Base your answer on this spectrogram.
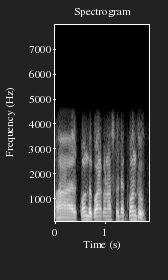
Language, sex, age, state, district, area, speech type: Odia, male, 18-30, Odisha, Malkangiri, urban, conversation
